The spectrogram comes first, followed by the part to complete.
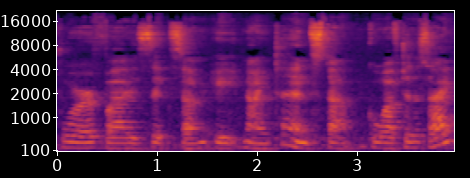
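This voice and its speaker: Noticeable background noise sits behind speech at a very slow pace. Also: woman. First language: not English. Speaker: baking channel host. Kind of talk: tutorial. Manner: hesitant, many fillers.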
